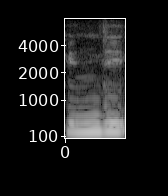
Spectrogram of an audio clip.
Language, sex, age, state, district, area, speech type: Malayalam, female, 60+, Kerala, Wayanad, rural, spontaneous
